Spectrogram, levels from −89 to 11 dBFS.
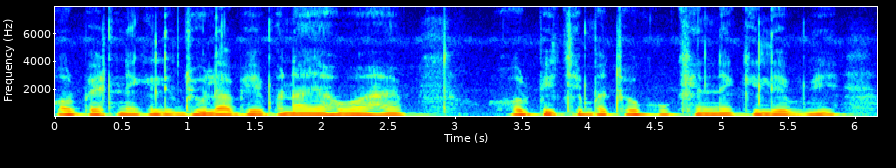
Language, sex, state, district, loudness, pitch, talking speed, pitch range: Hindi, male, Jharkhand, Palamu, -15 LUFS, 140 Hz, 175 wpm, 135-145 Hz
